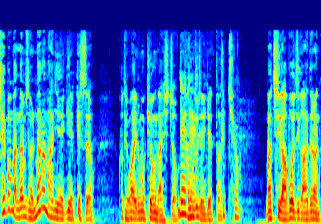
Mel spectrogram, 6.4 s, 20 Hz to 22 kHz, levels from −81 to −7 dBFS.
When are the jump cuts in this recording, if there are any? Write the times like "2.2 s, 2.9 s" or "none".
2.5 s, 4.0 s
